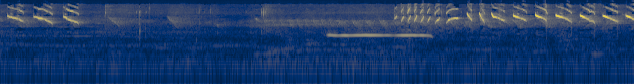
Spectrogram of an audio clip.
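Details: Lively Van Hasselt's sunbird song for training other birds: high, thin, slurred sweeps in quick runs, broken by a long flat whistle, then a rapid series of sharp rising and falling notes.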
